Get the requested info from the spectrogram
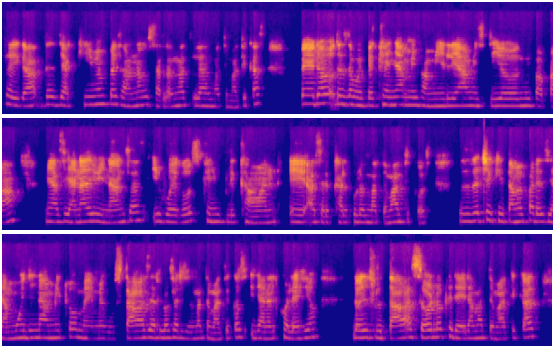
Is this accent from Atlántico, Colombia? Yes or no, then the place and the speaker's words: no; Cali, Valle del Cauca, Colombia; soy caleña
